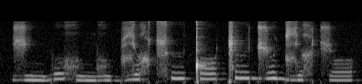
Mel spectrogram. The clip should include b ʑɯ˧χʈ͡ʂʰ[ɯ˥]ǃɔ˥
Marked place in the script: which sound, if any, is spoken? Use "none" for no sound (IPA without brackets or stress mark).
ɯ˥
